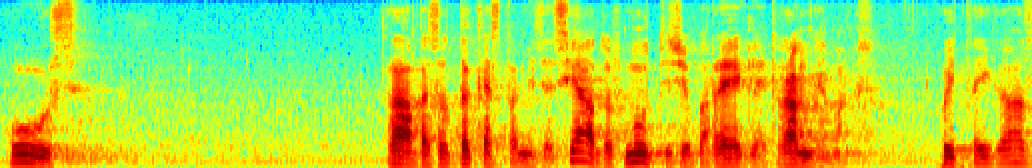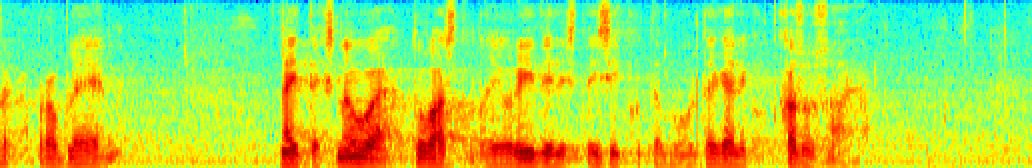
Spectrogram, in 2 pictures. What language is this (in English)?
Estonian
